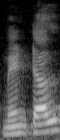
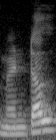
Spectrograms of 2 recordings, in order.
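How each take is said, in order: No difference in how they are said.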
